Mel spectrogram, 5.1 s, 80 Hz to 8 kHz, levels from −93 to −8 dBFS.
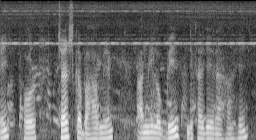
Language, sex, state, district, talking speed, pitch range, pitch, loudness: Hindi, male, Arunachal Pradesh, Longding, 140 wpm, 115-140 Hz, 125 Hz, -21 LUFS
